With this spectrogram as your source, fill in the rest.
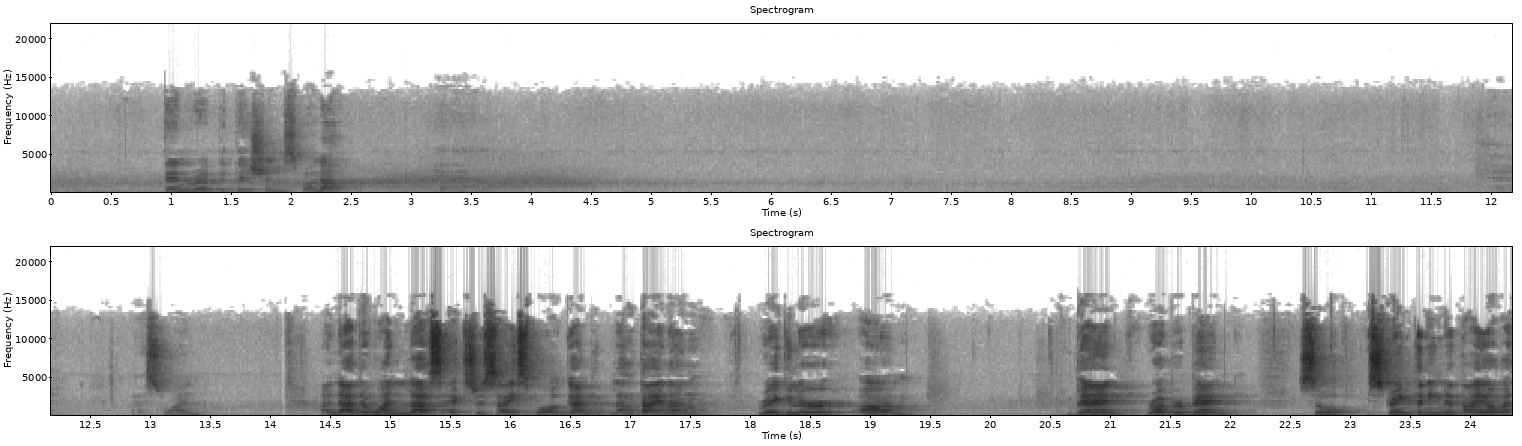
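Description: A man speaks calmly and clearly close by.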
